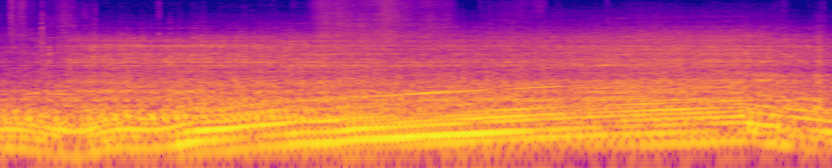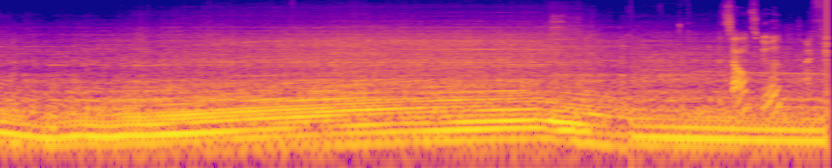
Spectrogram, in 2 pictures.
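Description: Engine of a JDM Nissan Gloria while driving, a loud, steady droning rumble that rises and falls with revs, heard from inside the car, with people talking over it.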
